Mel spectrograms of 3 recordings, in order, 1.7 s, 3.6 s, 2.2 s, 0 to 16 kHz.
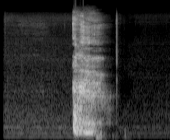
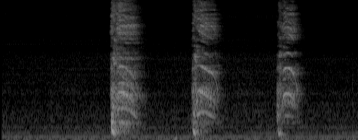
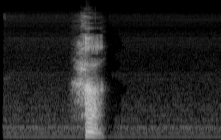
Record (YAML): cough_length: 1.7 s
cough_amplitude: 31564
cough_signal_mean_std_ratio: 0.33
three_cough_length: 3.6 s
three_cough_amplitude: 2333
three_cough_signal_mean_std_ratio: 0.47
exhalation_length: 2.2 s
exhalation_amplitude: 31139
exhalation_signal_mean_std_ratio: 0.23
survey_phase: alpha (2021-03-01 to 2021-08-12)
age: 18-44
gender: Male
wearing_mask: 'No'
symptom_headache: true
smoker_status: Never smoked
respiratory_condition_asthma: true
respiratory_condition_other: false
recruitment_source: Test and Trace
submission_delay: 0 days
covid_test_result: Positive
covid_test_method: RT-qPCR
